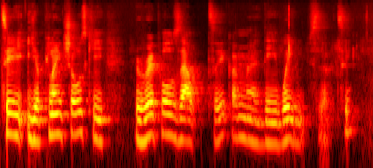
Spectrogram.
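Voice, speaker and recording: A woman speaks at a fairly slow pace in a very deep, low pitch, with fairly even intonation, big swings in loudness, and long, frequent pauses. Audible room echo and noticeable background noise are present. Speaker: spiritual teacher. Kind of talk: casual chat.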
